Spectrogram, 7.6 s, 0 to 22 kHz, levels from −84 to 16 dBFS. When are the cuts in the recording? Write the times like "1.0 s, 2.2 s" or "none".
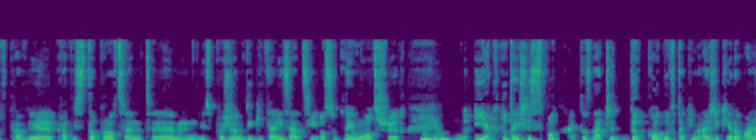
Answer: none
